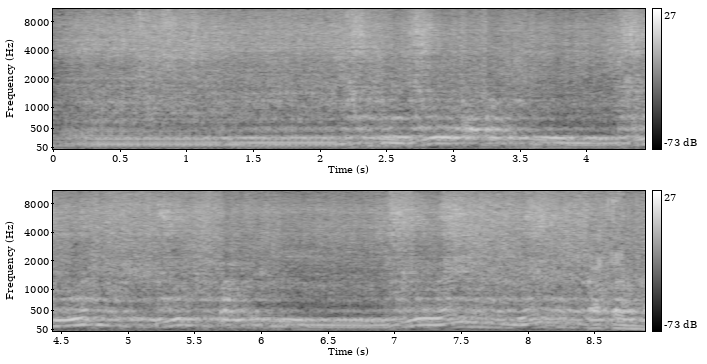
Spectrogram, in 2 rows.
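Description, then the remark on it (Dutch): A sports car engine, a Porsche 911 Turbo identified as a 991 generation, revs loudly, its throaty pitch climbing and dropping in repeated surges over a steady, continuous rumble with no voices. “Ja, dit is 911. En dit is 991.”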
